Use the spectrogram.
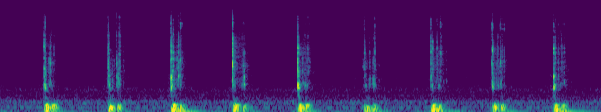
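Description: Fingertips of both hands type on the hollow plastic keys of a black plastic Logitech full-size keyboard resting on a desk. Nine separate keystrokes land at a steady, unhurried pace, each a short hollow low thud topped with a bright click that dies away quickly.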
